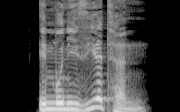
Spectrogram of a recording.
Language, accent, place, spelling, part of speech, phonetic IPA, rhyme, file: German, Germany, Berlin, immunisierten, adjective / verb, [ɪmuniˈziːɐ̯tn̩], -iːɐ̯tn̩, De-immunisierten.ogg
- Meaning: inflection of immunisieren: 1. first/third-person plural preterite 2. first/third-person plural subjunctive II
